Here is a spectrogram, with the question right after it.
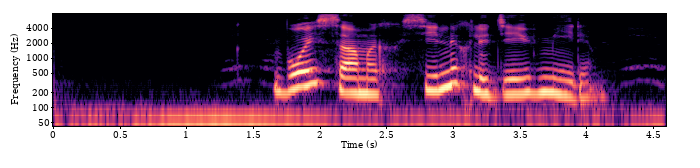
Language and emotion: Russian, neutral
